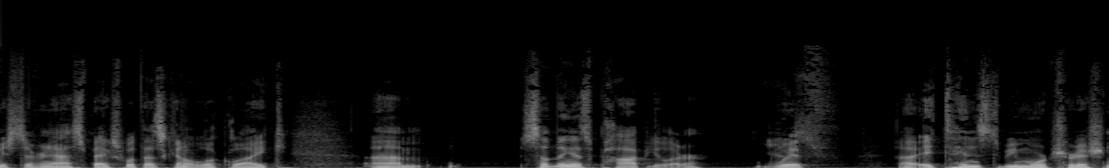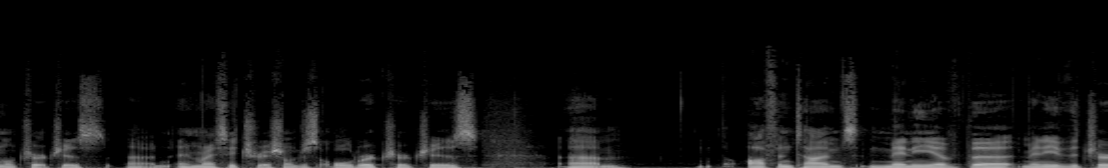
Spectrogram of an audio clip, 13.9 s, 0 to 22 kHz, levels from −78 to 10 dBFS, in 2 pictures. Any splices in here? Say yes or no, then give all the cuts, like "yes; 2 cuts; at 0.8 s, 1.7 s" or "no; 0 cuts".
no; 0 cuts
